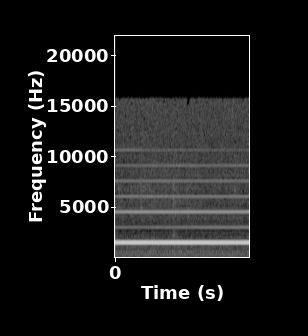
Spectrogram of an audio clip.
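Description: Steady, high-pitched sine test tone from a loudspeaker. It is the tone generator's signal passing unchanged through two GK IIIb scrambler units that are both switched off, so the original high pitch is restored.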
